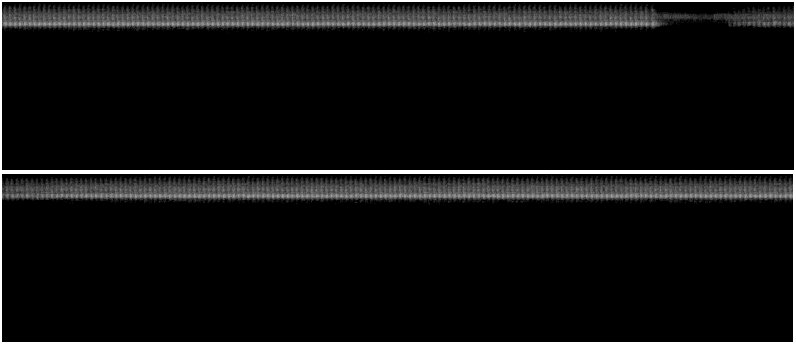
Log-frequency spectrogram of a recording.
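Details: A dense, high insect hiss of grasshoppers pulses steadily, with one short fade around the middle before the shrill trill climbs back and continues evenly; no music or other noise.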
